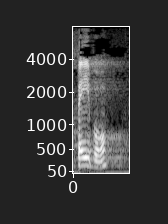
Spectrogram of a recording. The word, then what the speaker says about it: Babel: Now, the interesting thing about this is that the next scene that we see in Babylon, now in Hebrew, in the Hebrew language, this is pronounced Babel, but it's the city of Babylon,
